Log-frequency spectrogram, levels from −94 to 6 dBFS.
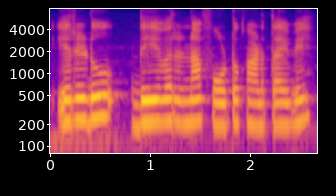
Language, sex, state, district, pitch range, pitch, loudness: Kannada, female, Karnataka, Bidar, 200-225 Hz, 215 Hz, -14 LUFS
